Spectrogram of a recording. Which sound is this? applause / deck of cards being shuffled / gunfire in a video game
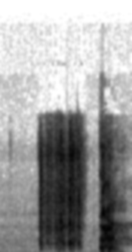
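deck of cards being shuffled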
